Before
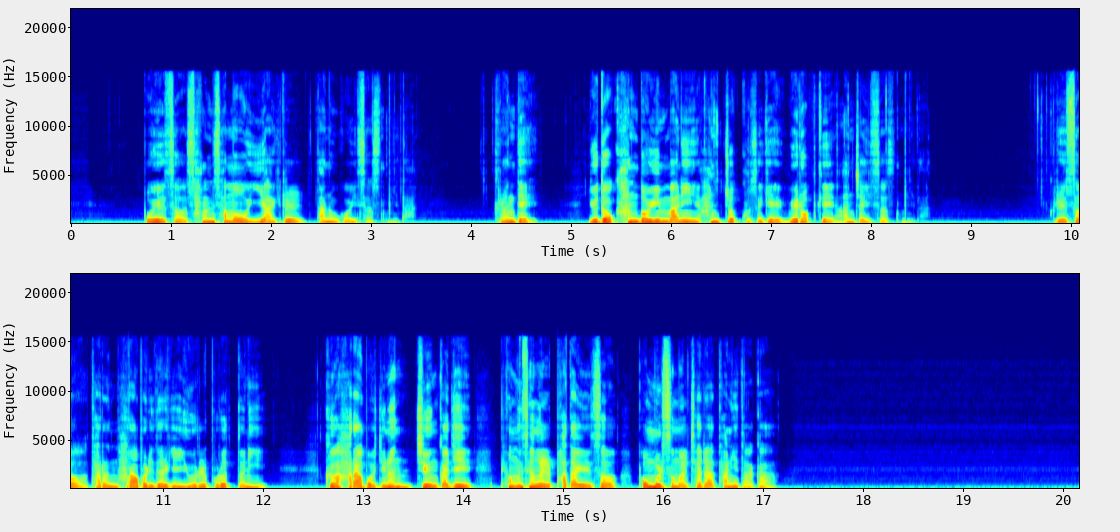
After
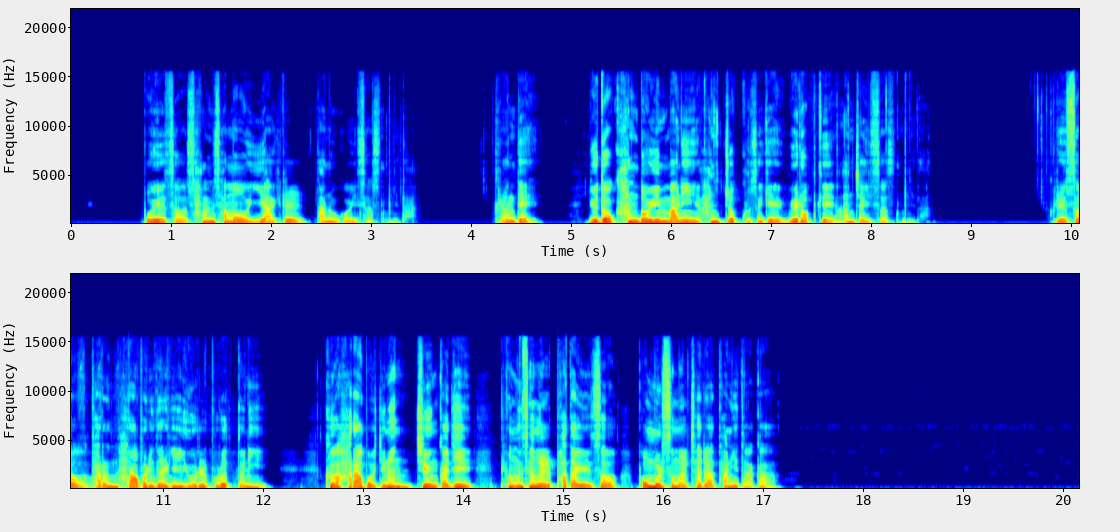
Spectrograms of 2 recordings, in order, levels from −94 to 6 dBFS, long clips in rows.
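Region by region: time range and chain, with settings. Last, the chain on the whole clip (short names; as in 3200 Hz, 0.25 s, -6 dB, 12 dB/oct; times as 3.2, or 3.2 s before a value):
0.87–4.54 HPF 160 Hz + high shelf 6800 Hz -7.5 dB
9.95–11.79 comb 4 ms, depth 46% + thinning echo 0.183 s, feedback 65%, high-pass 1100 Hz, level -22.5 dB
whole clip: spectral noise reduction 23 dB; bell 190 Hz +2.5 dB 0.87 oct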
